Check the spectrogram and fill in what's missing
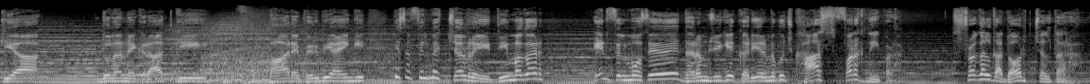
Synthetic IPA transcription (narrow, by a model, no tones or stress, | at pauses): kija | d̪ʊlɦəneːkɾaːt̪ki | baːɾẽpʰɪɾbʱiaːẽːŋɡi | jesɐbfɪlmẽt͡ʃɐlɾɐɦĩt̪ʰĩmɐɡəɾ | ɪnfɪlmõsed̪ʱɐɾəmd͡ʒikekɐɾijəɾmẽkʊt͡ʃʰxaːsfɐɾknɐɦĩpɐ̰ɽa̰ː | sʈɾɐɡəlkad̪ɔːɾt͡ʃɐlt̪a̰ɾɐ̰aː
